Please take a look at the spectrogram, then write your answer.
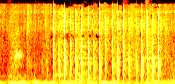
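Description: Rapid automatic gunfire in PUBG Mobile, a steady burst of evenly spaced sharp shots starting after a brief lull and continuing to the end, loud and close over a low game hum.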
